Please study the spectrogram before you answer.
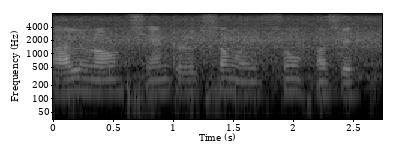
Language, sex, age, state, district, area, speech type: Gujarati, male, 45-60, Gujarat, Morbi, rural, read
